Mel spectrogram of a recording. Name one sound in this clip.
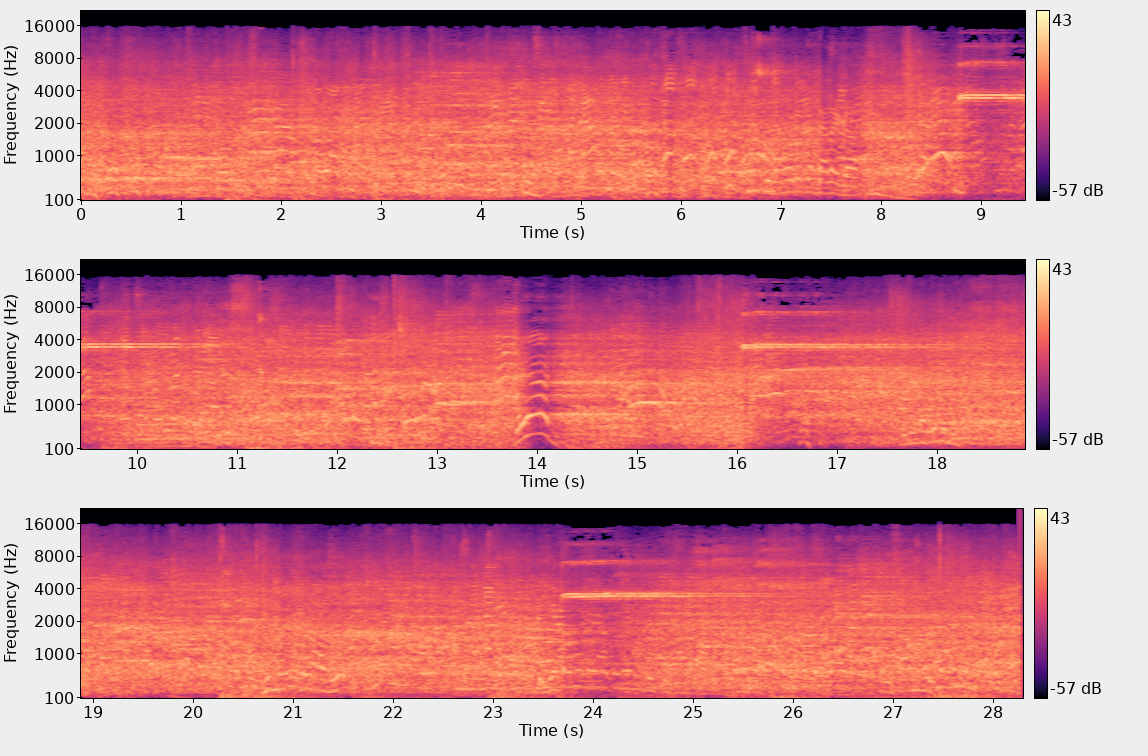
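Spectators chatter and cheer in a large echoing hall.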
